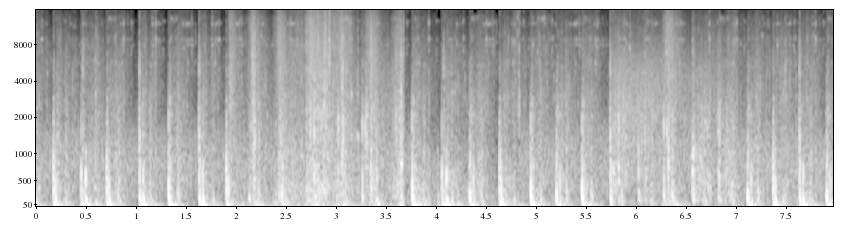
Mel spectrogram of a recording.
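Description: Quick footsteps run over rough ground.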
